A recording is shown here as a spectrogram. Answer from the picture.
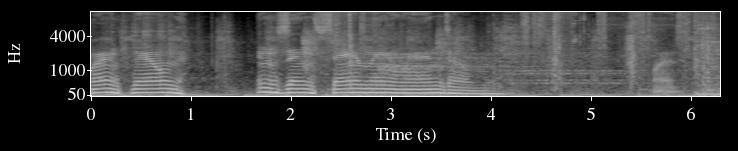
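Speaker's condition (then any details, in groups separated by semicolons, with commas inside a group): ALS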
